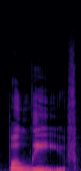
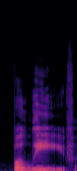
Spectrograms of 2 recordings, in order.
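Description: No difference in how they are said.

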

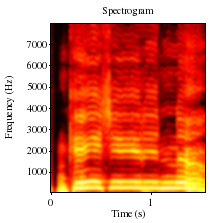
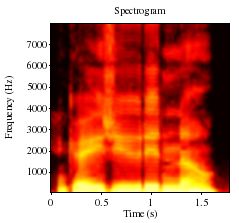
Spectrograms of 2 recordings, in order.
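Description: First: Slow, higher nasal drawl; nasal singer imitation. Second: Said in the usual way. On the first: Shown as a demonstration. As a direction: sing it through the nose. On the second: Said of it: "Instead of, like".

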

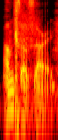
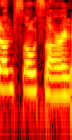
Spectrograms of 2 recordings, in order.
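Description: First: Breathless whispered apology; whispered sorry. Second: Said in the usual way. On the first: Real, not acted. Whispering an apology to cohost.

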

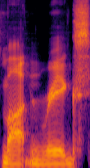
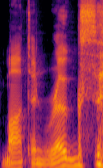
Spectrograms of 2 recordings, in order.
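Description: First: Said in the usual way. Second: Put-on "Martin Riggs" in a South African accent, R dropped in Martin, Riggs nearer "Ruggs"; South African drug dealer accent. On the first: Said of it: "the drug dealer pronounces Martin Riggs". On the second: Mimicking the film's drug dealer to the co-host, South African accent. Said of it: "the way the, uh, the drug dealer pronounces".

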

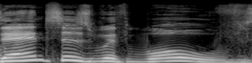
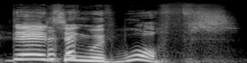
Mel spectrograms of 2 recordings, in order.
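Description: First: "Dances with Wolves" slowly, with the L sounded in "Wolves"; correct title. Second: "Wolves" mockingly said like "woofs", loud and high; mocking mispronunciation. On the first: Shown as a demonstration. Corrects the misquoted film title. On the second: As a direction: tease with a loud, drawn-out "Wolves" that drops the L. Mocks co-host's pronunciation of wolves.

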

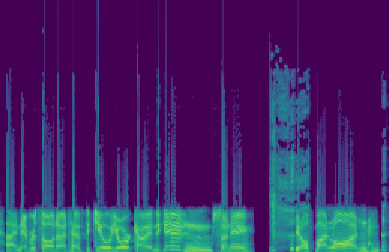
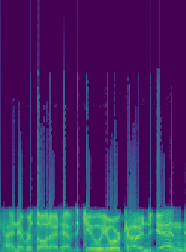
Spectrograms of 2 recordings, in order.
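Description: First: Put-on cranky old man yelling, slow and high; grumpy grandpa chasing kids off; old prospector. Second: Imitating the game. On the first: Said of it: "He's like, Old Man Ishin". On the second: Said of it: "He's like".

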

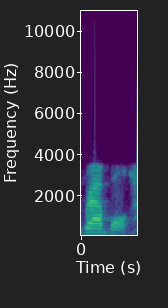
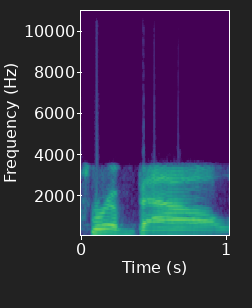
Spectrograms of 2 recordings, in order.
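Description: First: "rebel" quoted with stress on the first syllable, REB-el, as in the noun; his wrong way. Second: "rebel" said slowly with stress on the second syllable, re-BEL, as in the verb. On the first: Retold or imitated. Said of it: "I think you said". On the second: Shown as a demonstration. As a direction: correct "rebel", weight on the last syllable, re-BEL. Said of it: "like the verb".

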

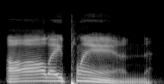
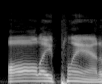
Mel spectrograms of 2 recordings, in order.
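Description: First: "All a plan" spoken very slowly, word by word; slow knowing aside. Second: Said in the usual way. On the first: Acted. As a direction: draw out "All a plan" as if it's obvious.

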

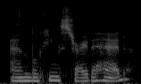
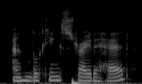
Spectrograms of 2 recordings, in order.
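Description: The two takes are said the same way.

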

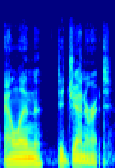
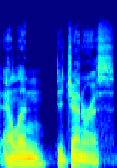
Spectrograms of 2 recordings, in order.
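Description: First: Ellen DeGenerate with a slip, DeGenerate instead of DeGeneres; mispronounced name. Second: Said in the usual way. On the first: Real, not acted. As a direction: say Ellen DeGenerate, with the ending as -erate.

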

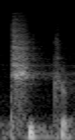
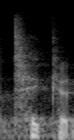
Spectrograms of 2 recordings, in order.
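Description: First: "ticket" with a tense ee, like tee-ket; wrong vowel. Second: "Ticket" with a lax first vowel, toward teh-ket; correct first vowel. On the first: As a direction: demonstrate the mistaken ticket with long ee. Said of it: "不是ticket". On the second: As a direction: model Ticket with relaxed short i. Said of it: "想象成T A K E 那个take". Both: Shown as a demonstration.

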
